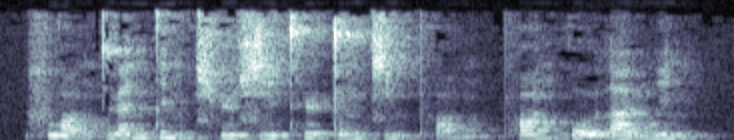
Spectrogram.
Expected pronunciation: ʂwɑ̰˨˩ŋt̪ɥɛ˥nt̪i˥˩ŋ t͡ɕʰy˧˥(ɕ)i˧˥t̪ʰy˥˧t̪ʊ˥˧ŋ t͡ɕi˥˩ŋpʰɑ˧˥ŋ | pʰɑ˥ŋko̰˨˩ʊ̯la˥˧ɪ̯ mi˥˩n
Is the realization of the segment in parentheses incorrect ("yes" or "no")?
no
